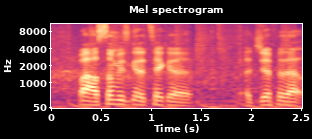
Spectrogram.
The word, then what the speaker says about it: GIF: People think it's GIF, but the dude who created the GIF, What, you trying to tell him wrong? he says it's GIF.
